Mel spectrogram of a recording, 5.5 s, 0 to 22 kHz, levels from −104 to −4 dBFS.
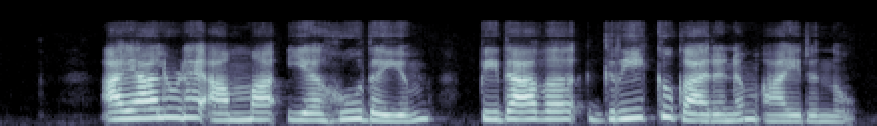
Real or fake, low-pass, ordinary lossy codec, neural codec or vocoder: fake; none; none; vocoder, 22.05 kHz, 80 mel bands, WaveNeXt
